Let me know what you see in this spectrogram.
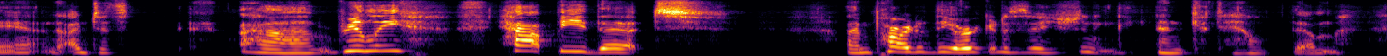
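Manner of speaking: moved, emotional delivery with halting pauses to steady. Speaking about being part of the organization, then apologizing, emotional. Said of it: "Sorry, I'm emotional".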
